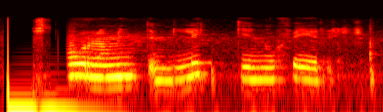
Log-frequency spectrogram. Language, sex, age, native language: Icelandic, male, 8, Icelandic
